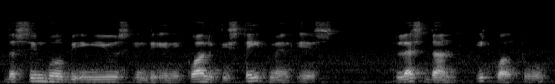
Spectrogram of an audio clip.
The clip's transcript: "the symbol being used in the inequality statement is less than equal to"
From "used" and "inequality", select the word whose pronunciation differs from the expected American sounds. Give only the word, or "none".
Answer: used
